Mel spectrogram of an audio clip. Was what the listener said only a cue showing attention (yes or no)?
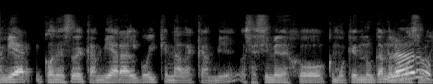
no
